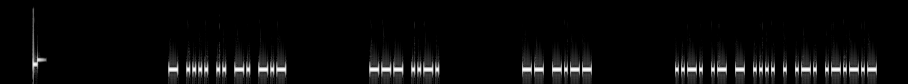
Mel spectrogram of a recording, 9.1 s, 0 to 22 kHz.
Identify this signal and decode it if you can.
Morse code, heard as a keyed tone, about 40 wpm, 700 Hz. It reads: THINK OF MY FATHER.
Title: 4x Word-Spacing - Sentences from Top 300 Words - 40wpm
